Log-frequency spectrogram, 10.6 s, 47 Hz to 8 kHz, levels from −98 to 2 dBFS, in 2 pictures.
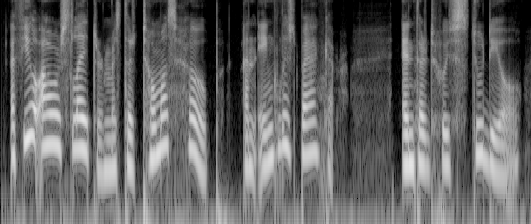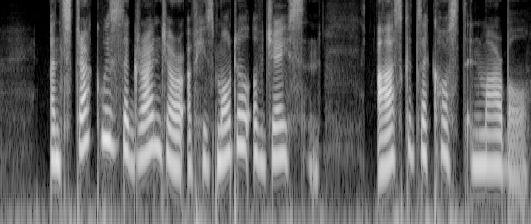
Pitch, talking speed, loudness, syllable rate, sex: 220 Hz, 160 wpm, -20 LUFS, 4.8 syllables/s, female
